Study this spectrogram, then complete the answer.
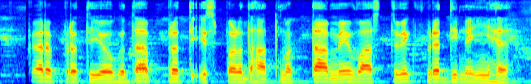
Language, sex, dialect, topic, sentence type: Hindi, male, Kanauji Braj Bhasha, banking, statement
